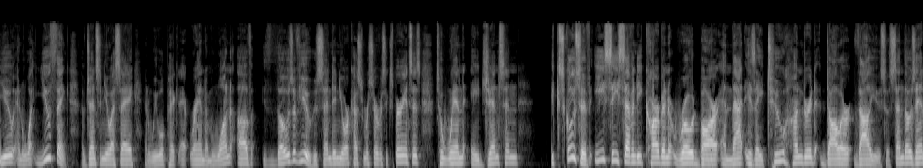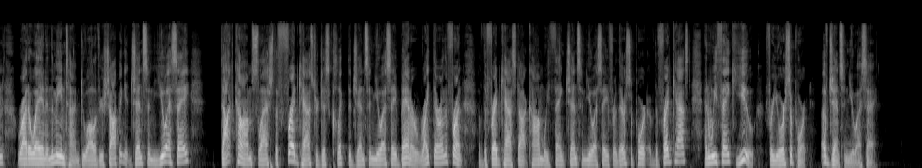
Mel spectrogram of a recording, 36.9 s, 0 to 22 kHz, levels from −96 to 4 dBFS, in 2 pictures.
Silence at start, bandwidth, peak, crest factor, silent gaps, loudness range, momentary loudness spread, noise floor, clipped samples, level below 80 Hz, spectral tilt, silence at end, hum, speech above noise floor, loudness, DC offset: 0 s; 12.5 kHz; -6 dBFS; 20 dB; none; 7 LU; 12 LU; under -90 dBFS; under 0.1%; -58 dBFS; -6 dB/octave; 1 s; none; over 64 dB; -26 LUFS; under 0.1%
